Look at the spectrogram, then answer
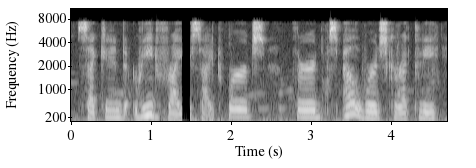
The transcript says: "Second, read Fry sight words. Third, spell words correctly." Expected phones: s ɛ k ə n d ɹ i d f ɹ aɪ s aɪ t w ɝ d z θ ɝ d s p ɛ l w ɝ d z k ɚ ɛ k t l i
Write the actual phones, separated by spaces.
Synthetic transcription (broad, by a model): s ɛ k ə n d ɹ i d f ɹ aɪ s aɪ t w ɝ d z θ ɝ d s p ɛ l w ɝ d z k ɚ ɛ k t l i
